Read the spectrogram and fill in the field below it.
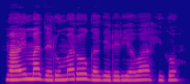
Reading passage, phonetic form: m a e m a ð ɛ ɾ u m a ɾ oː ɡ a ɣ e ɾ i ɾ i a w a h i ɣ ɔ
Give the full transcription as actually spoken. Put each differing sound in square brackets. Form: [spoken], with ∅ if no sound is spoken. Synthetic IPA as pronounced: m a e m a ð ɛ ɾ u m a ɾ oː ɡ a ɣ e ɾ [e] ɾ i a w a h i ɣ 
